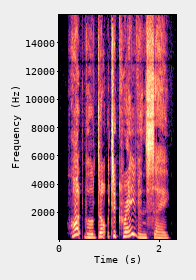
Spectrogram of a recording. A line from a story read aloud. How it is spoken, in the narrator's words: cried Mary, excited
